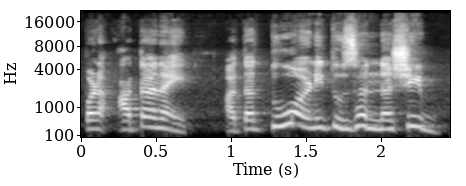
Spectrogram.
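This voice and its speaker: A woman's voice: high-pitched, animated, moderate pace. A woman voicing a weary husband from a TV serial who refuses to help his wife. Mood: fed up.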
